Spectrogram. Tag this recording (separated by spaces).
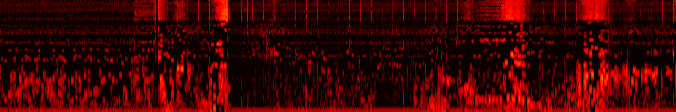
digital music micro broken-toy circuit-bending noise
